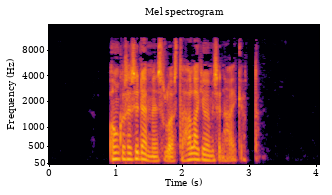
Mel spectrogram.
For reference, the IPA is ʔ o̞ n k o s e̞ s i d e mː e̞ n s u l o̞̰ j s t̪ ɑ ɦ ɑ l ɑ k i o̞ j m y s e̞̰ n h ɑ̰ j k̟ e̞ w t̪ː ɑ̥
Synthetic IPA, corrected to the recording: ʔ o̞ ŋ k o s e̞ s y d æ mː e̞ n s u l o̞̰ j s t̪ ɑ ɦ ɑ l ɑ k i o̞ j m i s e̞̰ n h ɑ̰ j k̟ e̞ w t̪ː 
